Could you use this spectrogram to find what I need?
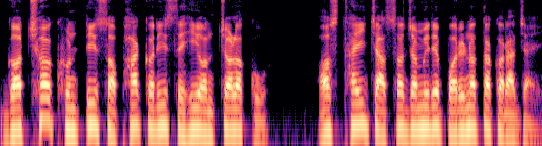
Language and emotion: Odia, neutral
